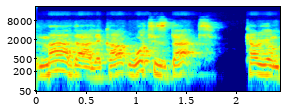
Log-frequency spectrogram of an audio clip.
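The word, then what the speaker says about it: ذَٰلِكَ: All I know is that we say dhalika, and we pronounce it as if an alif is written. However, it's not written.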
